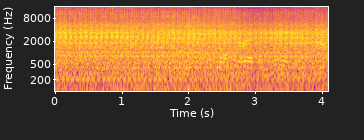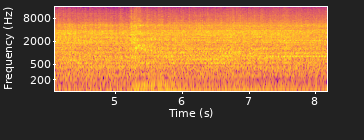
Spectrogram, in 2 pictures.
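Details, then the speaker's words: John Deere 4020 diesel tractor started after sitting two years: catches partway through cranking and settles into a steady, even idle with no knocks or misses; runs healthy, normal start and idle. "well there you go guys she's a runner and she'll never die you can always trust your John Deere"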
